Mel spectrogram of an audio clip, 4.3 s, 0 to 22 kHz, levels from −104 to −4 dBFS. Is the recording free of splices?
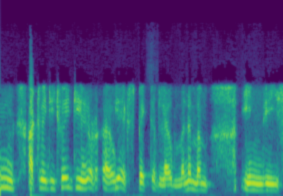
no; 2 cuts; at 1.7 s, 2.4 s

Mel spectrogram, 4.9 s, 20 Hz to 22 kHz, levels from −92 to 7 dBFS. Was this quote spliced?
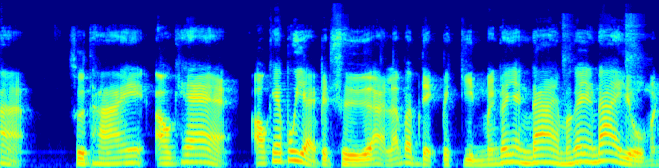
yes; 1 cut; at 1.8 s

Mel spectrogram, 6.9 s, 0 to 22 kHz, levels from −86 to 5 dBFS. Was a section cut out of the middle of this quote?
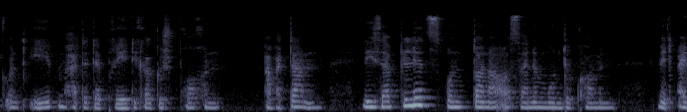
no; 0 cuts

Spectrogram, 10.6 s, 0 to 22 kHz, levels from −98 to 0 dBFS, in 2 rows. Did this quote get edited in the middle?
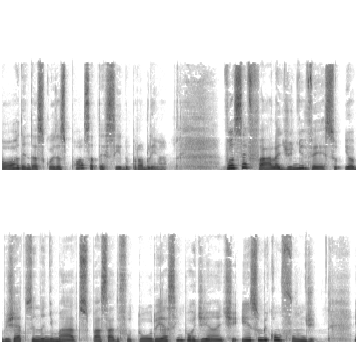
no; 0 cuts

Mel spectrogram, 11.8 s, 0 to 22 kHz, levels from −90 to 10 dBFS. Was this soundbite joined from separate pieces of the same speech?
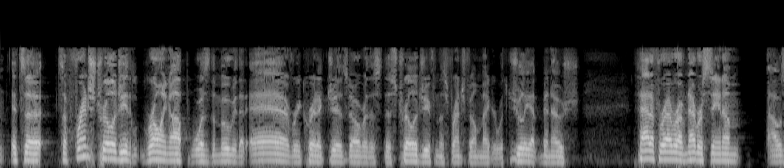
yes; 1 cut; at 1.9 s

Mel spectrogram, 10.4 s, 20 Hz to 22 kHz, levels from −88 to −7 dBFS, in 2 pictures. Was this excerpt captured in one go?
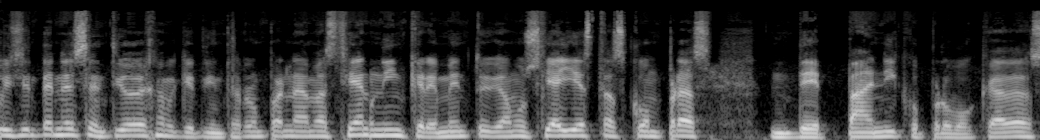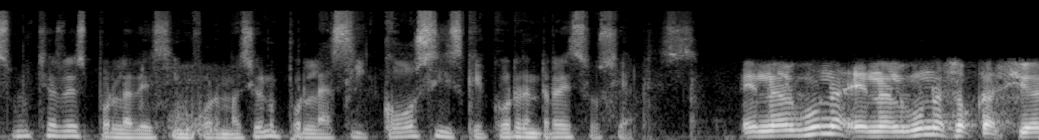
no; 3 cuts; at 1.8 s, 2.7 s, 3.8 s

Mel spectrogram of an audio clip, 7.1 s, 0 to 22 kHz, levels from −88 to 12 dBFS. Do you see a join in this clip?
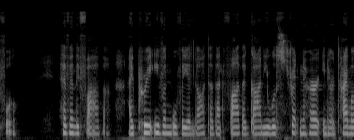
yes; 1 cut; at 3.4 s

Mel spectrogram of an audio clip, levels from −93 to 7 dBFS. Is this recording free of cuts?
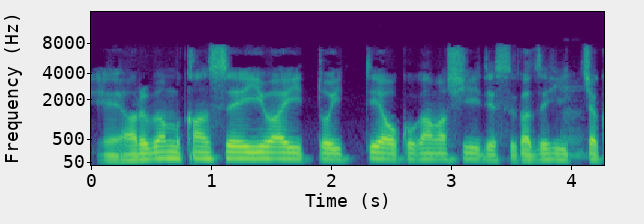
no; 1 cut; at 2.2 s

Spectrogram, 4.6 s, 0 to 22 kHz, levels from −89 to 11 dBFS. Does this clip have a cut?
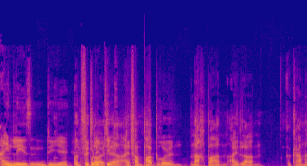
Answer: yes; 3 cuts; at 1.4 s, 2.3 s, 2.9 s

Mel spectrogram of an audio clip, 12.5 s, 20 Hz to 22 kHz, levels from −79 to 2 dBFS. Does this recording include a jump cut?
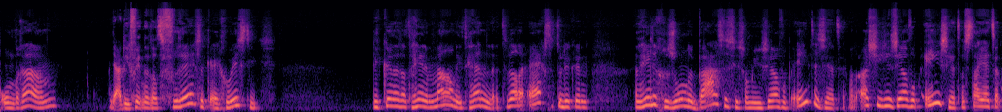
no; 0 cuts

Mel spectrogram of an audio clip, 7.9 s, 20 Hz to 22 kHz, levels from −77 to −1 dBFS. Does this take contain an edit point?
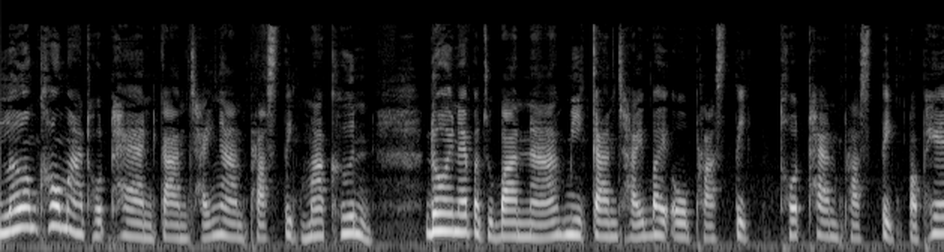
no; 0 cuts

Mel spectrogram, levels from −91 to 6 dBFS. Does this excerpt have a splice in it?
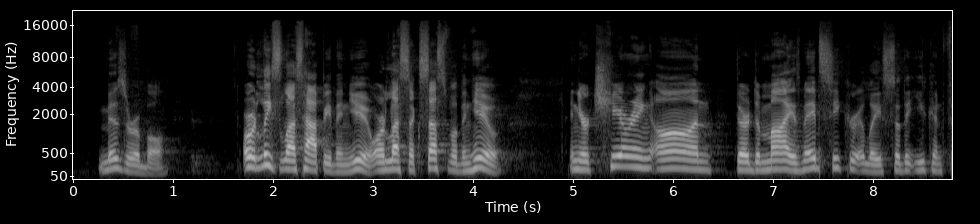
yes; 1 cut; at 7.5 s

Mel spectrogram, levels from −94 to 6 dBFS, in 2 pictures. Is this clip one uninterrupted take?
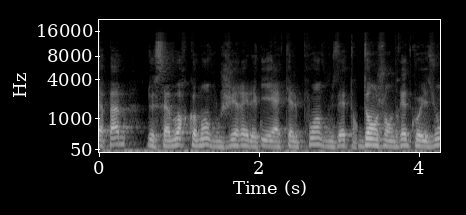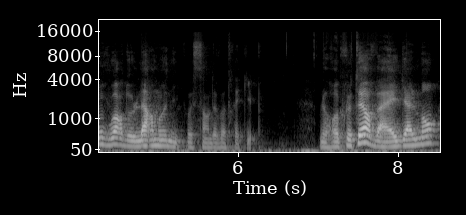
no; 3 cuts; at 2.0 s, 3.2 s, 3.9 s

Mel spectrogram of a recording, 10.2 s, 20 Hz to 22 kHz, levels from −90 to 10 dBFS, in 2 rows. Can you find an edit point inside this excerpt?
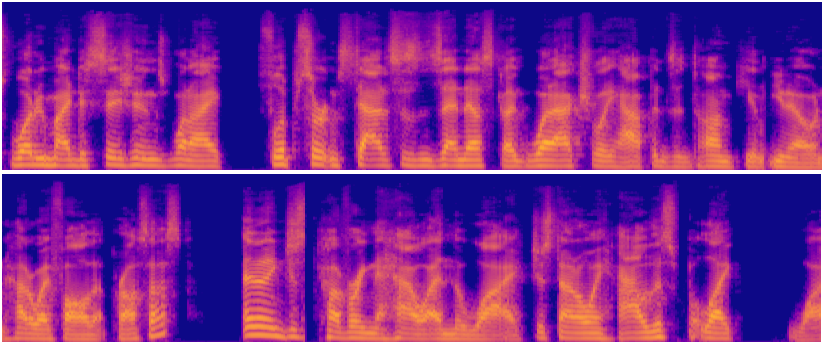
yes; 2 cuts; at 7.0 s, 9.3 s

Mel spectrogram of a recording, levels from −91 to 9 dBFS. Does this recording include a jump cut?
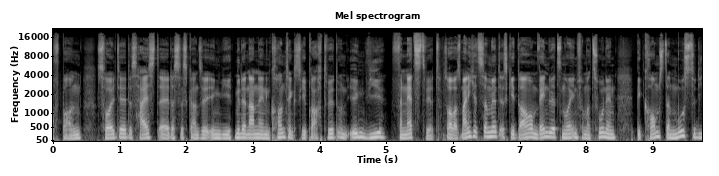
no; 0 cuts

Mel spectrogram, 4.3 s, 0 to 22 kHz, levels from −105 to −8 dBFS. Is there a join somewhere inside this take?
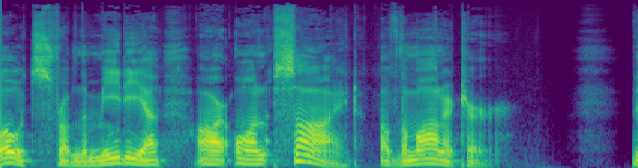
yes; 1 cut; at 1.8 s

